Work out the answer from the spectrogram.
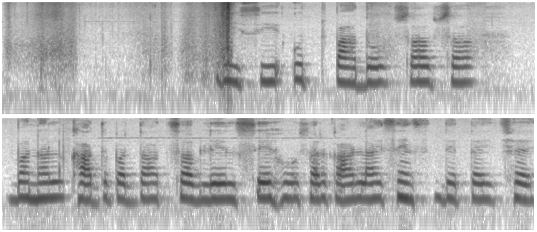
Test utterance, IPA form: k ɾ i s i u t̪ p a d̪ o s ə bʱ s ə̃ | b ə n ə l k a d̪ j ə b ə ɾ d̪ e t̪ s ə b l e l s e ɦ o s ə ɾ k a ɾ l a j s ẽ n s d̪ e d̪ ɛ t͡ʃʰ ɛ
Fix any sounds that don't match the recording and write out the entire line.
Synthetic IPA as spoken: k ɾ i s i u t̪ p a d̪ o s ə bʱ s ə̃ | b ə n ə l kʰ a d̪ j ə p ə ɾ d̪ a t̪ s ə b l e l s e ɦ o s ə ɾ k a ɾ l a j s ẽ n s d̪ e t̪ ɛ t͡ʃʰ ɛ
